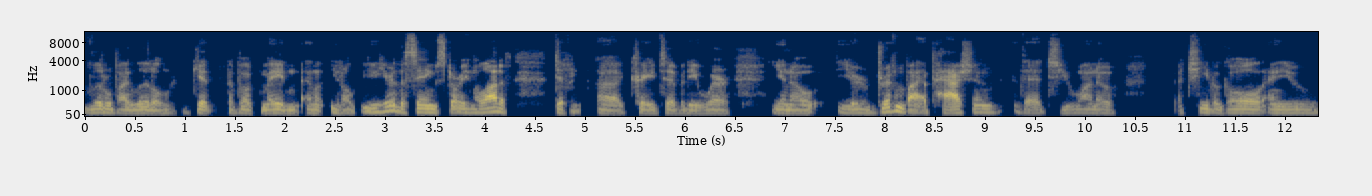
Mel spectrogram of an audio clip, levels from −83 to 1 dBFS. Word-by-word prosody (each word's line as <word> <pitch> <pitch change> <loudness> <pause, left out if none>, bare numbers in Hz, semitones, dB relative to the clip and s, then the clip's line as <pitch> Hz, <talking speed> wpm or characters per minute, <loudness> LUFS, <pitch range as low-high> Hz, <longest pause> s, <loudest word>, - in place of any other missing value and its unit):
little 100 0 +1
by 90 0 -1
little 85 -1 -1 0.3
get - - +3
the - - -7
book - - -3
made, 90 +2 +3 0.2
and 90 - -3
li - - -4
you 105 - -3
know, 85 -1 -6
you 110 +1 -1
hear 140 +6 +3
the - - +1
same 105 -2 +4
story 100 - +1
in 100 - -5
a 100 - -2
lot 110 +3 +10
of - - +1 0.5
different, - - -2 0.2
uh, 80 -3 -1
creativity 85 -1 -1
where, 85 0 -3 0.4
you 95 - -3
know, 85 -1 -2 0.2
you're 95 -2 -4
driven 120 +9 +3
by - - +4
a - - +1
passion 105 -1 +4 0.3
that - - -5 0.2
you 90 0 -9
want 95 -1 -5
to 90 -1 -6 0.7
achieve 105 -3 -3
a 90 - -3
goal, 95 0 0
and 90 0 -3
you 90 -1 -6
90 Hz, 195 wpm, -26 LUFS, 85-100 Hz, 0.7 s, lot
